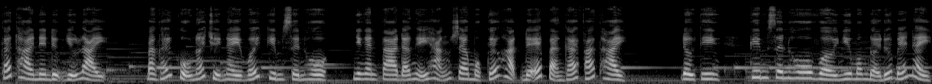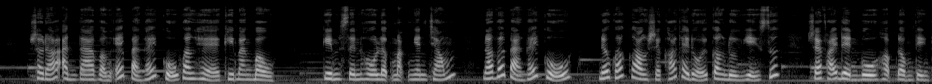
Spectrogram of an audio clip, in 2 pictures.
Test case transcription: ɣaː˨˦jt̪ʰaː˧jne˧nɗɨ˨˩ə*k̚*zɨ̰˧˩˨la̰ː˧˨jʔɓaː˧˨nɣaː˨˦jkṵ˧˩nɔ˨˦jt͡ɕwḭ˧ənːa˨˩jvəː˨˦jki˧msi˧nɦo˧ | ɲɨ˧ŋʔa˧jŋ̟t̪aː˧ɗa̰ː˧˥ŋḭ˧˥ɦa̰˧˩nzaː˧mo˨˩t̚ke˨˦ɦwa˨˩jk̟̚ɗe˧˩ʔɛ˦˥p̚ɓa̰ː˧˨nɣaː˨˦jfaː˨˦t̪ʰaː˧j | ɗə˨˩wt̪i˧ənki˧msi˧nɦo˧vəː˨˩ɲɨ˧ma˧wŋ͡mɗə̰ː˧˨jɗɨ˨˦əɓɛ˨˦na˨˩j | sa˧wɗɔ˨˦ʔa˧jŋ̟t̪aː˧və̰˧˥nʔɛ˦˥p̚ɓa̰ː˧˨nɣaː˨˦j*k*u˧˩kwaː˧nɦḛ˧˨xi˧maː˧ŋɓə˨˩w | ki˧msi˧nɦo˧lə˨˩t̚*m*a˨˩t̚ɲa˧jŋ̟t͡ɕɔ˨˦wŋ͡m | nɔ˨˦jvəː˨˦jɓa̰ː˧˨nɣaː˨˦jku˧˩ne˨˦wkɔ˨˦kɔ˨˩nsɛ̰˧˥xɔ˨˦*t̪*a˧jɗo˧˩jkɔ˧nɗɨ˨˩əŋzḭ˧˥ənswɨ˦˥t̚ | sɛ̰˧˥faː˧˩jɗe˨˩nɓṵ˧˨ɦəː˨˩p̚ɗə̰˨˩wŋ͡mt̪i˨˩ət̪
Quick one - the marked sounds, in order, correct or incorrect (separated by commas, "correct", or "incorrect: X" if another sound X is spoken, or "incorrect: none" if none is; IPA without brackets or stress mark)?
correct, correct, correct, incorrect: t̪ʰ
